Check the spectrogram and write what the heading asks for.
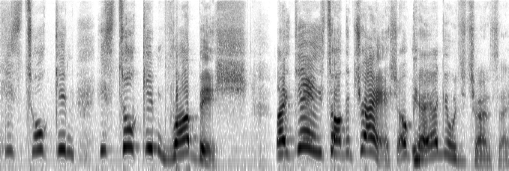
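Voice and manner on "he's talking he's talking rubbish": high, slow mock British accent. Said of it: "that accent ... she's like".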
